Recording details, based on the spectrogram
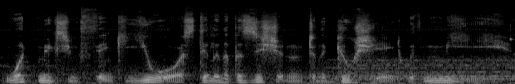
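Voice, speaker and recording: An actor playing a menacing, predatory wolf warlord in a video game, cruel and theatrical, gravelly and taunting, with breathy whispered endings. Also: male voice, extremely low pitch, big pitch swings, slow, exaggerated voice. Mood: mocking. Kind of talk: dramatic video game voice acting. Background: background music.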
